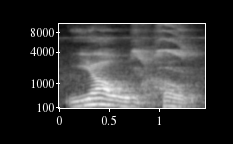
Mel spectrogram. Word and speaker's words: Yahweh: A pronúncia verdadeira do nome do Altíssimo é Yahweh, e só esse nome salva.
